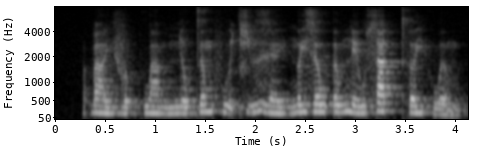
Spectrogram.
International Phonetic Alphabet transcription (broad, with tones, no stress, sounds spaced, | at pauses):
ɓ a̤˨˩ j v ə˨˩ p̚ k w a̤˨˩ m ɲ ə˧˩ w t̪ ə˧ m f ṵ˧˨ ə̯ t͡ɕ ɨ̰˧˥ ɣ ɛ̤˨˩ j ŋ ə˧ j z ə˧ w ʔ ə˨˦ w n e˨˦ w s a˦˥ t̚ t̪ʰ ə˧ j h w ə˧˩˨ m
